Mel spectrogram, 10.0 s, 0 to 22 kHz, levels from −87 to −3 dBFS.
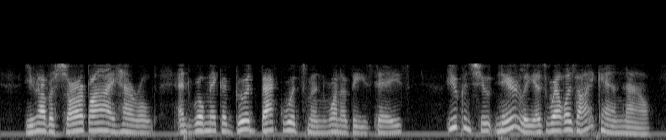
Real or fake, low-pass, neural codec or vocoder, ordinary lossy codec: real; 7.2 kHz; none; AAC, 16 kbps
